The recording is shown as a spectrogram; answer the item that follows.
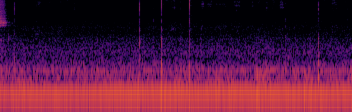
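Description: Stylus writing on a tablet screen: faint scratching with a few light ticks, over a steady low hum.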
